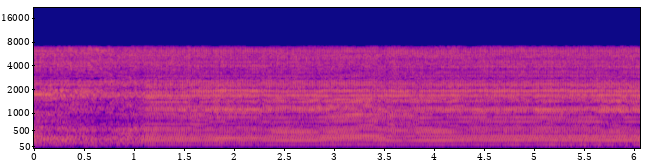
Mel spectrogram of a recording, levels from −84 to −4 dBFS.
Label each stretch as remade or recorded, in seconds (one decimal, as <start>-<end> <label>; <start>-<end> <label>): 0.0-1.1 remade; 1.1-6.1 recorded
